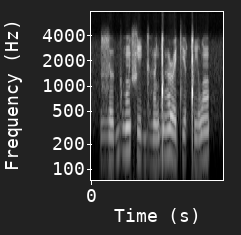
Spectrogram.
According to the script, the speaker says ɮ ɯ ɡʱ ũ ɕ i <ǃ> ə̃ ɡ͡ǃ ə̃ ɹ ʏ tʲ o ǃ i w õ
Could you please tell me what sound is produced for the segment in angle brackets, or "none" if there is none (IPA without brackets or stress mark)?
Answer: ɡʱ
